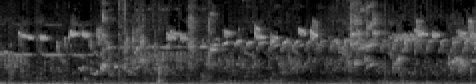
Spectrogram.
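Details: Captive tits call with repeated high, clipped tweets and a thin continuous trill, accompanied by a single click and soft rustling.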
